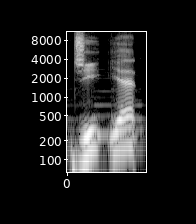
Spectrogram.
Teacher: The D and the Y mix to make a J sound.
